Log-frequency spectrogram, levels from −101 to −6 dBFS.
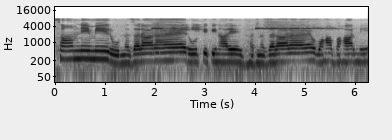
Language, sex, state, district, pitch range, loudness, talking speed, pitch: Hindi, female, Odisha, Malkangiri, 180-210 Hz, -15 LUFS, 170 wpm, 190 Hz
